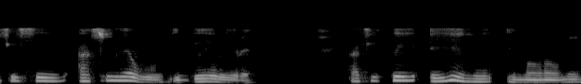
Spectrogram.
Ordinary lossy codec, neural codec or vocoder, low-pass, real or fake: AAC, 24 kbps; autoencoder, 48 kHz, 32 numbers a frame, DAC-VAE, trained on Japanese speech; 5.4 kHz; fake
